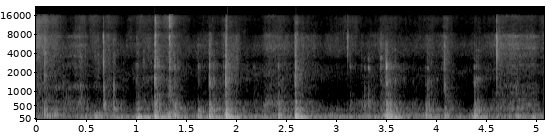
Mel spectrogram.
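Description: Scrubbing a sink with a magic eraser sponge: irregular light taps and clicks, with low bumps of handling noise from the camera held at the same time.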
